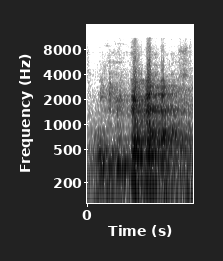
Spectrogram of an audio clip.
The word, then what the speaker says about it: Wiebe: But the thing is that when you get cut down to the reality of Steve Wiebe, I said it right that time, it's Wiebe.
